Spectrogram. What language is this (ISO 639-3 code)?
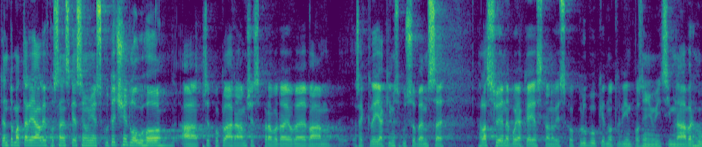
ces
